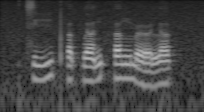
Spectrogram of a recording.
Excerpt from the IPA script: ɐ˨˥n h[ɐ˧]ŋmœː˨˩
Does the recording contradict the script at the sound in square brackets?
no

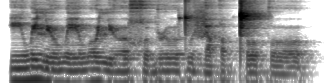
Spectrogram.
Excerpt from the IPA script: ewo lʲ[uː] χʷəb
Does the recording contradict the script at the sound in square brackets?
yes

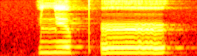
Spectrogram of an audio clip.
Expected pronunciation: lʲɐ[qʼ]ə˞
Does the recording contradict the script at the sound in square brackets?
yes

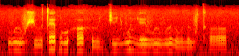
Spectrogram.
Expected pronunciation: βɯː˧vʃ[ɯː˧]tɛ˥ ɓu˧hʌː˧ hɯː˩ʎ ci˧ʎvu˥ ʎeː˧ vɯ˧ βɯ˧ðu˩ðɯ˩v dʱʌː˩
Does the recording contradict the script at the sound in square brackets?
yes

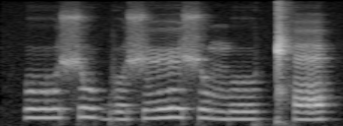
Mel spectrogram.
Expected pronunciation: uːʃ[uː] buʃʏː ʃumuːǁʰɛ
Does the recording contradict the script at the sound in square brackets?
yes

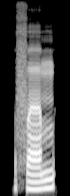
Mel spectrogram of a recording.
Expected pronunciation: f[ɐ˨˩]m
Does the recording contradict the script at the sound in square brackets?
yes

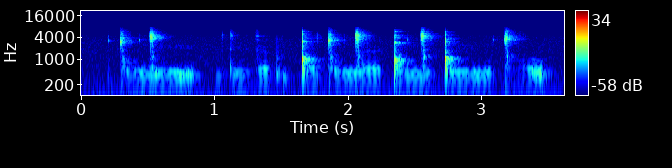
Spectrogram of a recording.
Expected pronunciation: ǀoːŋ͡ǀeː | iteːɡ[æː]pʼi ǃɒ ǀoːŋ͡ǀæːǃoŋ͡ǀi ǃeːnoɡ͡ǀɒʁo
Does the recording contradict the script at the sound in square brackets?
yes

